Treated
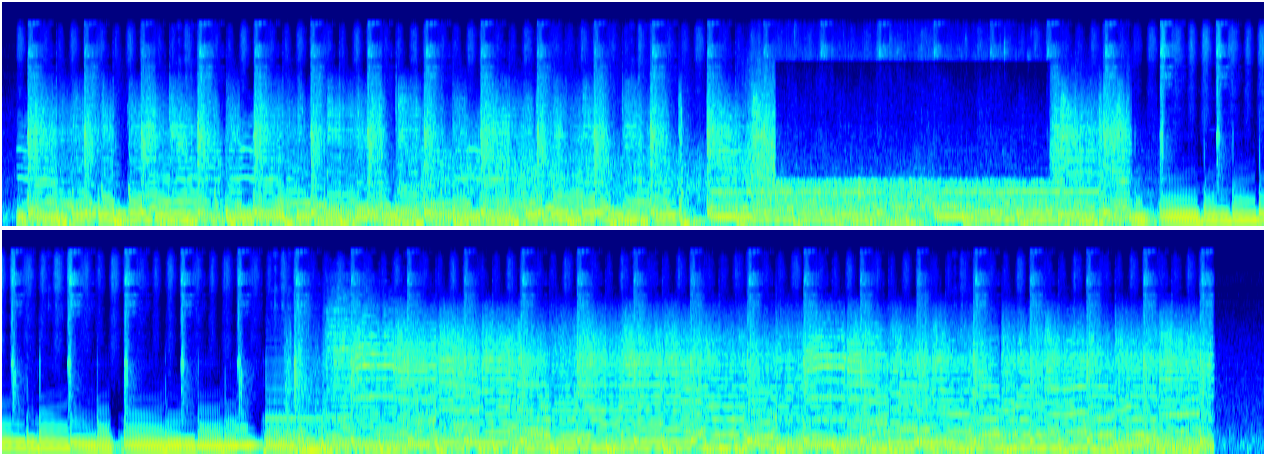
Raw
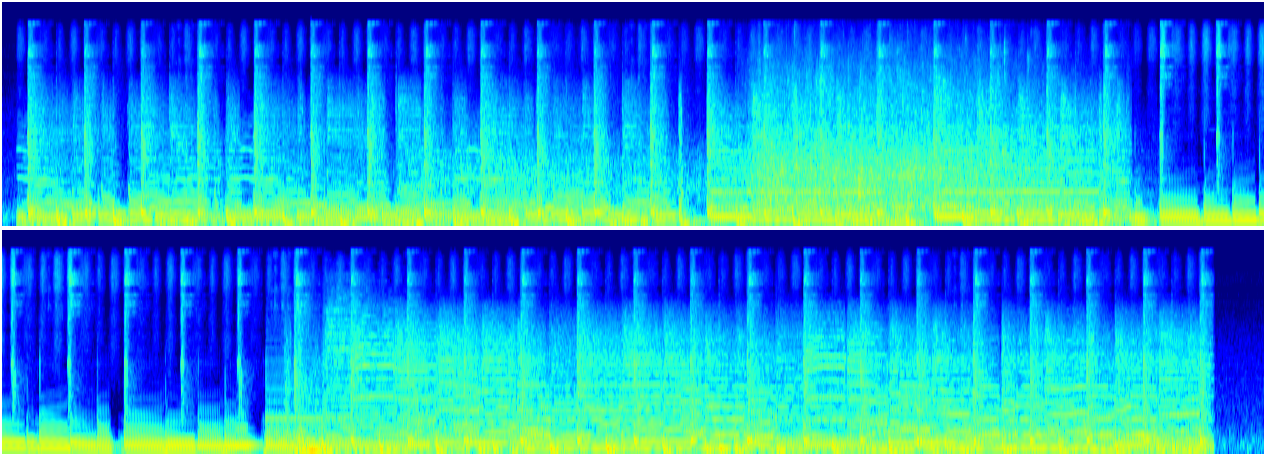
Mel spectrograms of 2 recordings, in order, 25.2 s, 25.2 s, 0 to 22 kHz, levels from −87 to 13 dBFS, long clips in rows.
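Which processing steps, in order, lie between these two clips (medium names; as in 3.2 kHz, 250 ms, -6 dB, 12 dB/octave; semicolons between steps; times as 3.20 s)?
peak limiter -26 dBFS, peak gain reduction 7.5 dB; time-frequency box 7.74–10.49 s, 770–8500 Hz -20 dB; dynamic bell 2.3 kHz, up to +6 dB, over -48 dBFS, Q 0.84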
